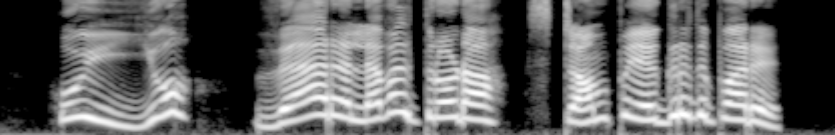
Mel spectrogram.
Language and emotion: Tamil, happy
